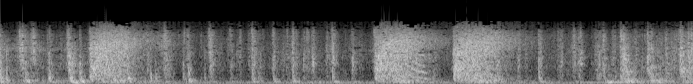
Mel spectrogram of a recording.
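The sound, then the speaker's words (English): A rapid volley of sharp, loud gunshots cracks out in clusters, with several longer blasts of noisy crackle breaking through the barrage. “Stop or I'll shoot.”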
